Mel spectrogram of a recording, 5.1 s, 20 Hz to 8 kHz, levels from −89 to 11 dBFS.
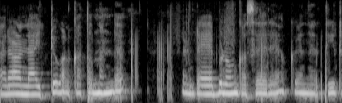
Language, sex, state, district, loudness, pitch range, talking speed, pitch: Malayalam, female, Kerala, Kozhikode, -16 LUFS, 210-235 Hz, 80 wpm, 225 Hz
